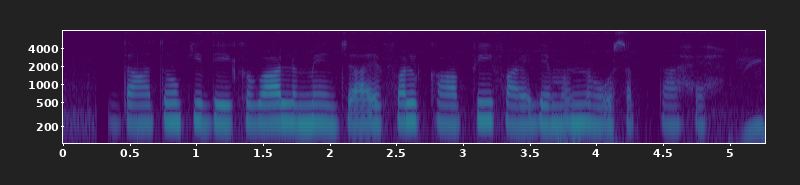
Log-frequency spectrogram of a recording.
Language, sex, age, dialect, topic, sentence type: Hindi, female, 18-24, Kanauji Braj Bhasha, agriculture, statement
